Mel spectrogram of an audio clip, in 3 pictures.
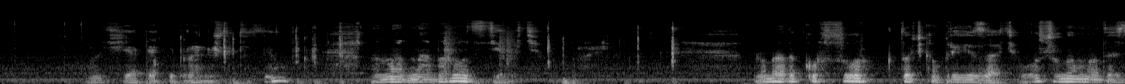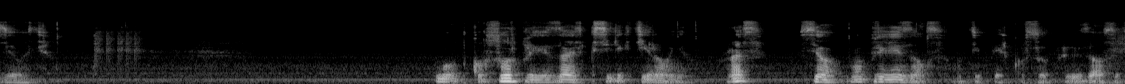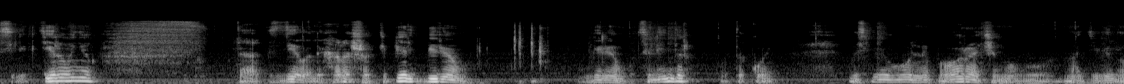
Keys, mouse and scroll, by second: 2.9 ctrl+z, 6.2 shift+a, 11.7-14.6 right drag, 19.7-22.7 middle drag, 23.0-23.7 scroll down 3, 23.7-24.8 scroll down 2, 25.3 click, 27.6 shift+a, 29.7-32.7 middle drag, 33.1-33.7 drag.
